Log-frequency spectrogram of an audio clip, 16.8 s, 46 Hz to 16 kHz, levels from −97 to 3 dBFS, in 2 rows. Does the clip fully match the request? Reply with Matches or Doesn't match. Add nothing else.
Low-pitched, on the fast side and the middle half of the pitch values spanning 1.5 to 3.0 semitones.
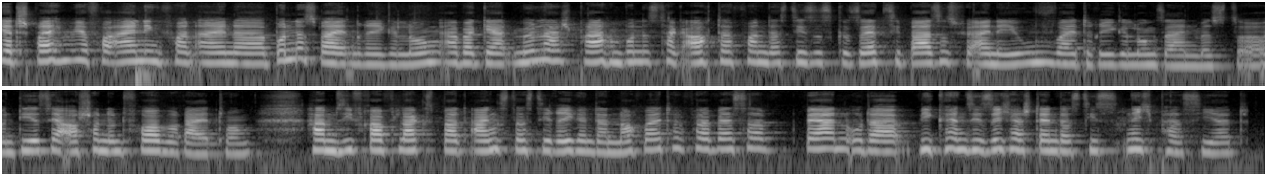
Doesn't match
